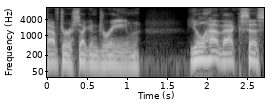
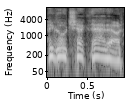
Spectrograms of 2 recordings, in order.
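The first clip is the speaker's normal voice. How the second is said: mock whisper, higher pitch; 7 semitones higher than usual. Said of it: "start whispering".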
